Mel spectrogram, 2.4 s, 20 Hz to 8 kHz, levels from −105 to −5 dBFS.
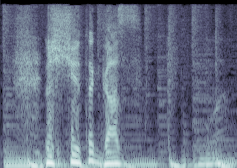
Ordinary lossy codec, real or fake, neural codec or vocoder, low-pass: MP3, 48 kbps; real; none; 7.2 kHz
